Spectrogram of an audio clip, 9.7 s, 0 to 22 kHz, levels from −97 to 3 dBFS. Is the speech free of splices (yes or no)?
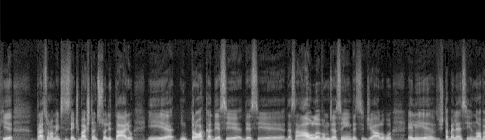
yes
